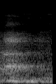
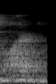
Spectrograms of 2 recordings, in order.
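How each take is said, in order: First: The vowel starts plainly without a throaty squeeze. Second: The vowel starts with a clear throaty squeeze. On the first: The speaker calls it wrong. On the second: The speaker calls it right. "kita baca ain yang jelas"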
